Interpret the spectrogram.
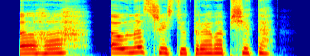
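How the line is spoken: Sleepy mother. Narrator (Russian): сонно выдала мама

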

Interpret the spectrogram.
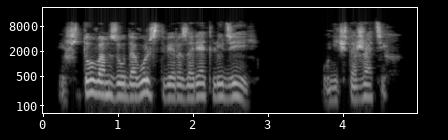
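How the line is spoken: Whisper. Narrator (Russian): прошептал

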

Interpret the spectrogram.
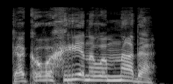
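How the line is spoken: Barked. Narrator (Russian): рявкнул Шишаков

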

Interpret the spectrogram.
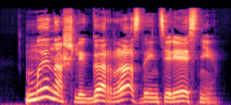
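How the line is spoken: Snorting. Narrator (Russian): хмыкнул Ваня

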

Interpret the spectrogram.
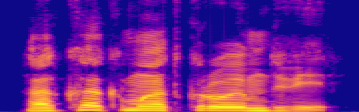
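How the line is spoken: Tired question. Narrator (Russian): спросил Стурм, устало

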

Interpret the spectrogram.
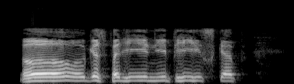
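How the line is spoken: Wailing petitioner. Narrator (Russian): взвыл проситель

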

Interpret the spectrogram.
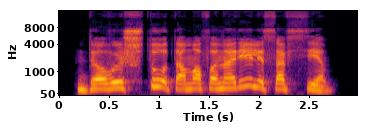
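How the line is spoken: Roared. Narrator (Russian): взревел Золотов

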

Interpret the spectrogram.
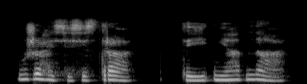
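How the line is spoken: Quiet. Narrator (Russian): Янакин Мюнсдорп тихо сказала

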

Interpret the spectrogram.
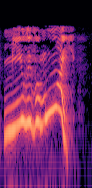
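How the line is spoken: Shrill shout. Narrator (Russian): Визгливо закричал он

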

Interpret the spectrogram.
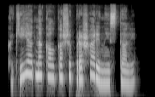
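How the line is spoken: Chuckling laugh. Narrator (Russian): хохотнул папа

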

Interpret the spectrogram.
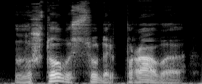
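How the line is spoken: Coy mumble. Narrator (Russian): пробормотал старший, жеманясь, как перезрелая красотка перед гусаром

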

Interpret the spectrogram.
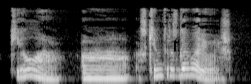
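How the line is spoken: Silky ingratiating question. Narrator (Russian): вкрадчиво поинтересовался повелитель

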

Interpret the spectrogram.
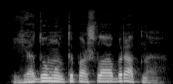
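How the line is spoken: Whisper. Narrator (Russian): прошептал Оби-Ван

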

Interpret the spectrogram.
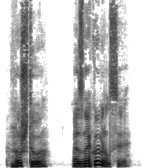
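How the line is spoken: Outwardly calm inquiry. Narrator (Russian): С виду спокойно осведомился Кри

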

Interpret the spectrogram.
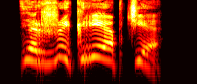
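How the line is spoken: Hoarse. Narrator (Russian): хрипел Хэл

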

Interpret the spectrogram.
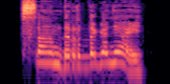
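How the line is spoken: Shouted telepathically. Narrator (Russian): закричала она в моей голове

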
